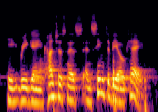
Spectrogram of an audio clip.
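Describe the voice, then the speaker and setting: Audible room echo surrounds a man who talks in an American accent. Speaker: professor of divinity, Jesuit priest. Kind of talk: lecture.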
